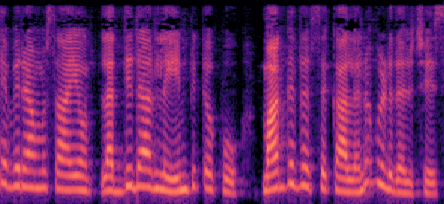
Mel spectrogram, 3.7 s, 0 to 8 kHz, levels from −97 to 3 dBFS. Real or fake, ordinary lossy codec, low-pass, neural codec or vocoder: fake; none; 7.2 kHz; codec, 24 kHz, 0.9 kbps, WavTokenizer, medium speech release version 1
